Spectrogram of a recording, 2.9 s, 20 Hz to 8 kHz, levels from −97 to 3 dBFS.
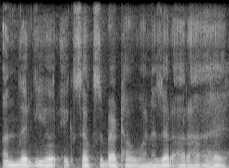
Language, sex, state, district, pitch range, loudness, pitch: Hindi, male, Uttar Pradesh, Lucknow, 90-95 Hz, -16 LUFS, 90 Hz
